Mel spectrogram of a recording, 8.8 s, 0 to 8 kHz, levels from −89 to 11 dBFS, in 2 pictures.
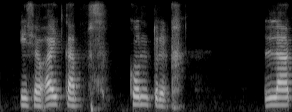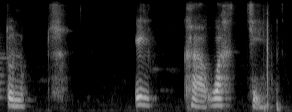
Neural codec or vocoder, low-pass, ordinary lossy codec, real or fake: codec, 16 kHz in and 24 kHz out, 2.2 kbps, FireRedTTS-2 codec; 7.2 kHz; Opus, 16 kbps; fake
